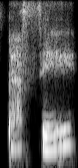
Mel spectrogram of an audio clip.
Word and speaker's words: passer: Passer is not passer. It's passé. So all the ER verbs, the R at the end is the sound of E, not Oui.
